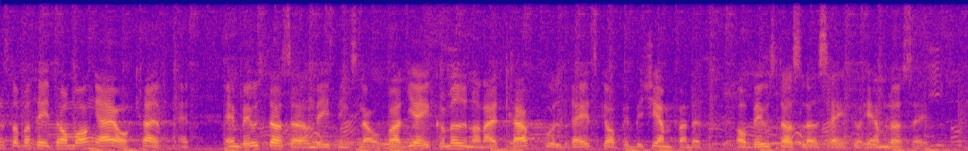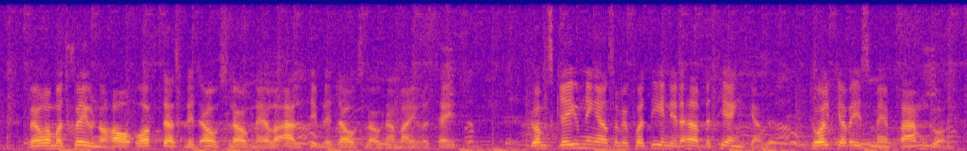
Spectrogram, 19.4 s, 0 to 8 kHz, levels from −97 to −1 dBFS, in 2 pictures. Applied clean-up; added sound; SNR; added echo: none; Drum kit + Crowd / Gasp; 12 dB; none.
